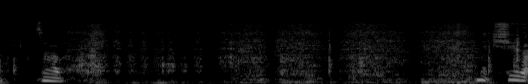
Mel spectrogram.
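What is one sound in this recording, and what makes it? A bone folder scrapes firmly along a crease in card.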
